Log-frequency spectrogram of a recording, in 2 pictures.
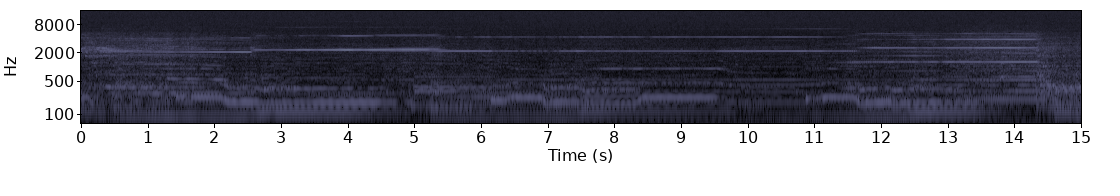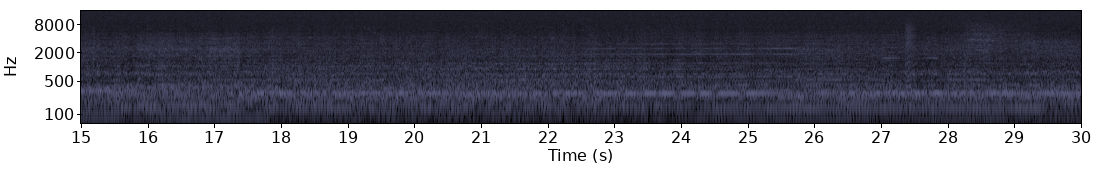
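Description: Indie rock band playing live on electric guitars, heard through a camcorder microphone. Sustained guitar chords shift from one to the next, then about fourteen seconds in the sound thickens into a denser, noisier wall of guitar that holds to the end.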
